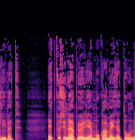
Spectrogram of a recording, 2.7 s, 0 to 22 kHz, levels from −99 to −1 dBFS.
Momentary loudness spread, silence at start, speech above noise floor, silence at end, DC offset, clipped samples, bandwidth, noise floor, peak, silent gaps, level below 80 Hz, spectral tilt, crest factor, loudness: 12 LU; 0 s; 41 dB; 0 s; under 0.1%; under 0.1%; 16 kHz; -56 dBFS; -2 dBFS; none; -58 dBFS; -6.5 dB/octave; 14 dB; -16 LUFS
